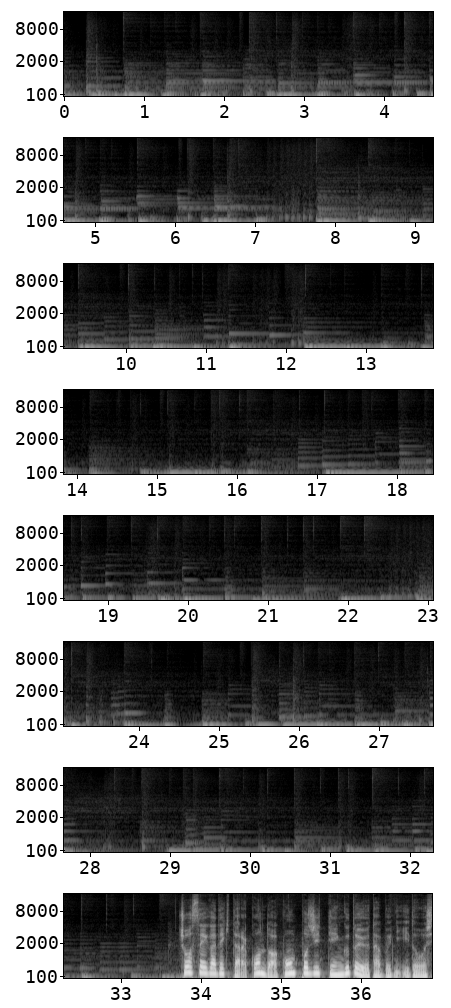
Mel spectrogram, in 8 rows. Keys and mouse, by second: 0.1 shift+click, 1.2 middle click, 3.2 click, 5.9-7.6 drag, 7.6 middle click, 7.9-11.8 drag, 13.9 click, 14.2 ctrl+s, 18.0 click, 18.3 click, 19.1 click, 19.3 click, 19.6 click, 19.9 ctrl+z, 20.4 click, 21.0 ctrl+s, 22.2 shift+middle click, 23.9 click, 26.6 ctrl+s, 28.9 click, 31.9-36.8 drag.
